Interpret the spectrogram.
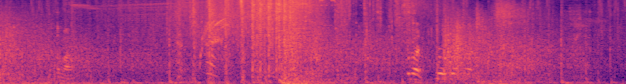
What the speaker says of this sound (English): The sunshot is a nice, you know, it's nice because that explosion damage is a lot of extra damage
